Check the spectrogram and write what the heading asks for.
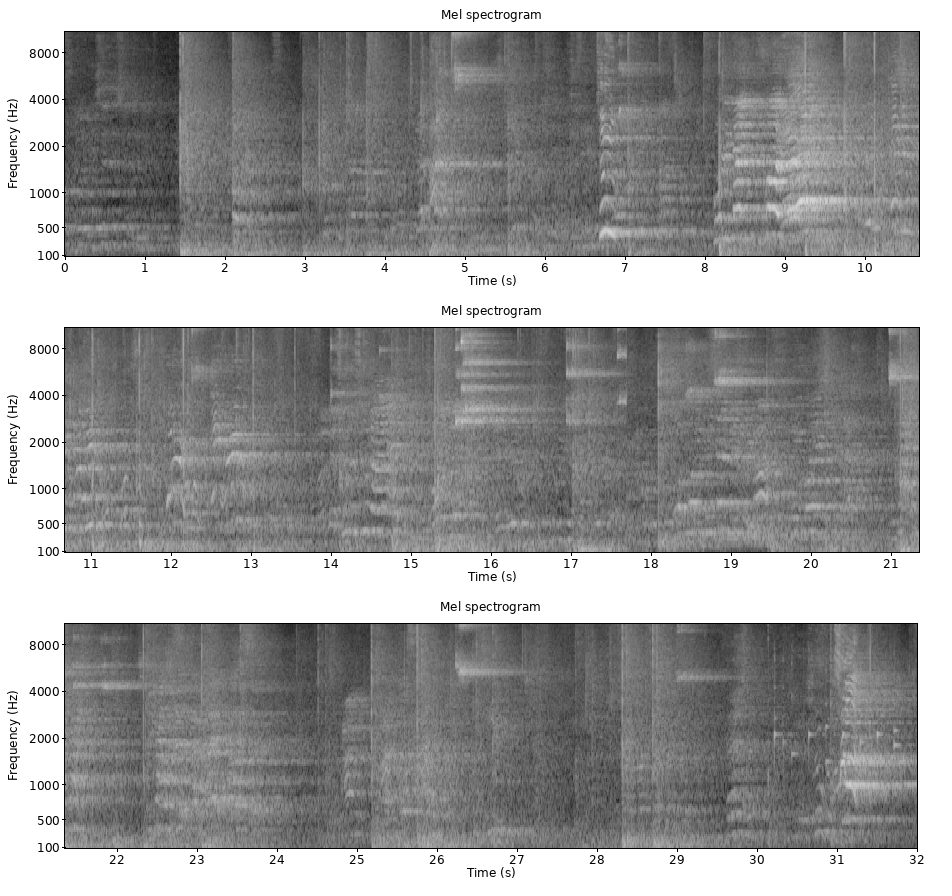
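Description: A basketball bouncing on a gym floor, mixed with players' indistinct voices and calls, echoing in a large hall.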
